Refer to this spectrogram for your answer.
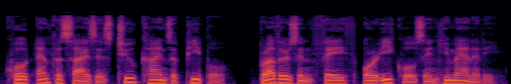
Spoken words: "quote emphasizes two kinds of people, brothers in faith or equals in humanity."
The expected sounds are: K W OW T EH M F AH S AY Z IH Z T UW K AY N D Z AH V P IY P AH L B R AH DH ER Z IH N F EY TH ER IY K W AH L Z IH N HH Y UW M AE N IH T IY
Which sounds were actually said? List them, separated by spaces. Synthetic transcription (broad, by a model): K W OW T EH M F AH S AY Z IH Z T UW K AY N D Z AH V P IY P AH L B R AH DH ER Z IH N F EY TH ER IY K W AH L Z IH N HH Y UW M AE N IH T IY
